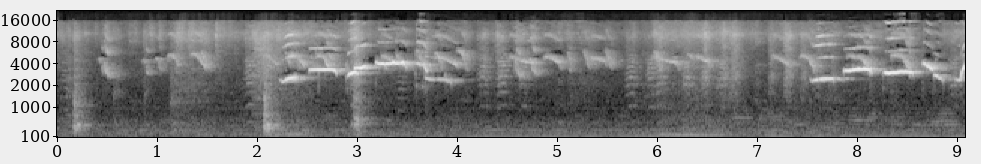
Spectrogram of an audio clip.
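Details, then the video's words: Forest oriental magpie-robin, large-bodied grade A, sings to provoke a silent pet bird: bursts of loud whistled phrases, quick slurred notes around the upper-middle range, repeated in two bouts with clicks between. "Suara Master Burung Kacer"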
